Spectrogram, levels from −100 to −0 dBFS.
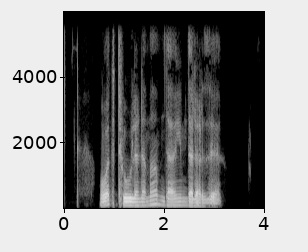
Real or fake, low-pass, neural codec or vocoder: real; 5.4 kHz; none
